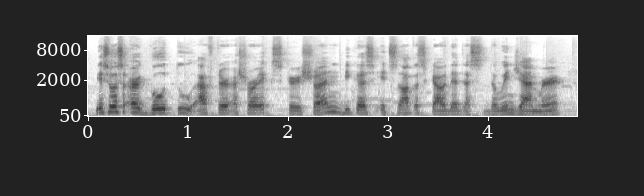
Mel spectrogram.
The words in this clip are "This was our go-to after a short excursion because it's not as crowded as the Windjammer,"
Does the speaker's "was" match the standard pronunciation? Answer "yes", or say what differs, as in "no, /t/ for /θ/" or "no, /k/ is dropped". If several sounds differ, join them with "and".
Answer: no, /s/ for /z/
